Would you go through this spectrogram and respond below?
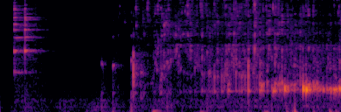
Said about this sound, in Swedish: Åh gud, vilket härligt ljud. Men alltså det är bara härligt för att man vet att det är vin som förs ner i glas. Det hade absolut kunnat vara kiss som förs ner i vattenklosett.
